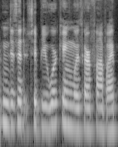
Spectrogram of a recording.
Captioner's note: speaking French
